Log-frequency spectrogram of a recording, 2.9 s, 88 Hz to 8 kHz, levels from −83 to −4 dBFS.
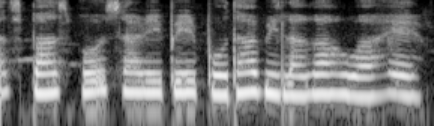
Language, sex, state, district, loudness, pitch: Hindi, female, Arunachal Pradesh, Lower Dibang Valley, -15 LUFS, 270 Hz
